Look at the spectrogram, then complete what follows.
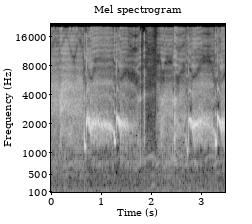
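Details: Captive superb lyrebird at Adelaide zoo copying camera sounds: level whistled tones broken by sharp, clicking bursts, in two similar phrases separated by a brief quiet spell.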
